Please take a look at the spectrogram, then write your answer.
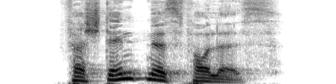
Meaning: strong/mixed nominative/accusative neuter singular of verständnisvoll
- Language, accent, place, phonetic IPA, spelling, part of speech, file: German, Germany, Berlin, [fɛɐ̯ˈʃtɛntnɪsfɔləs], verständnisvolles, adjective, De-verständnisvolles.ogg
